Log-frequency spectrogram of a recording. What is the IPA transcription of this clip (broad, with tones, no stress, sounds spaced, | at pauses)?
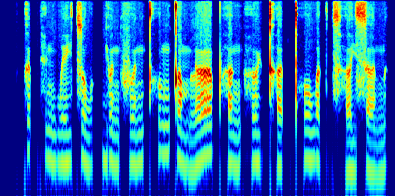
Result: k ɐ˥ t̚ h ɪ˨˩ ŋ w e˨˧ j t͡s o˨˩ w ʊ˧ k̚ j ɵ˨˩ n f ɵ˨˧ n t̪ʰ ʊ˥ ŋ t̪ ɐ˨˩ m l œː˥ pʰ ɐ˨˥ ŋ h ɵ˧ ɥ kʰ ɐ˨˥ t̚ pʰ o˥ w ɐ˨˥ k̚ t͡sʰ ɐ˨˥ j s ɐ˨˥ n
